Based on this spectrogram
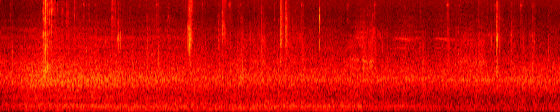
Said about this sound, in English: Jeez, what a lot of traffic today. Holy cow.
